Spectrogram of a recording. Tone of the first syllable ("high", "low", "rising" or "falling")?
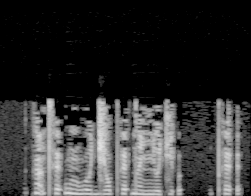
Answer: falling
